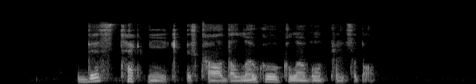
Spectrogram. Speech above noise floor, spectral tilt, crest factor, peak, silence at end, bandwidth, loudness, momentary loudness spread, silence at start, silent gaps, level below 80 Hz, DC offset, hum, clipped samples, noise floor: 43 dB; -4.5 dB/octave; 22 dB; -8 dBFS; 1.05 s; 8 kHz; -30 LUFS; 11 LU; 0.8 s; none; -64 dBFS; under 0.1%; none; under 0.1%; -72 dBFS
